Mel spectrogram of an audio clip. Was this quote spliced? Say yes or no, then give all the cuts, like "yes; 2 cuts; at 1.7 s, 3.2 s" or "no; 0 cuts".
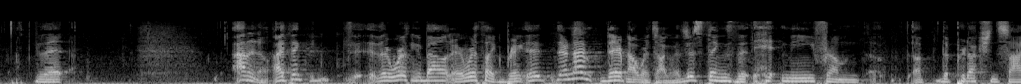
yes; 4 cuts; at 3.1 s, 4.1 s, 6.3 s, 7.5 s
